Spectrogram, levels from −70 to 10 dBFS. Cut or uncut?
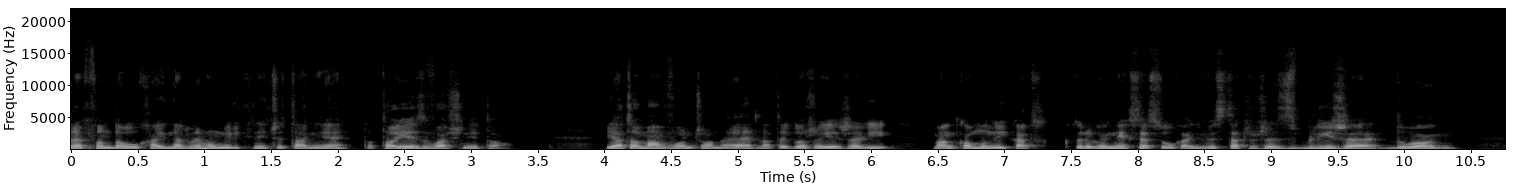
uncut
